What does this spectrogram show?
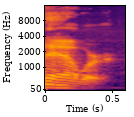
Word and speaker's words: hour: rule we use an when a word begins with a silent h it's almost as though the H were not there so we don't say a a hour we say an hour an honest man an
